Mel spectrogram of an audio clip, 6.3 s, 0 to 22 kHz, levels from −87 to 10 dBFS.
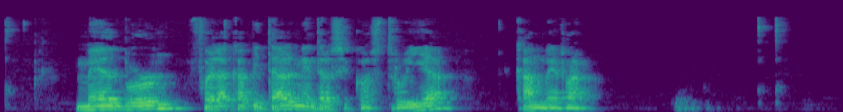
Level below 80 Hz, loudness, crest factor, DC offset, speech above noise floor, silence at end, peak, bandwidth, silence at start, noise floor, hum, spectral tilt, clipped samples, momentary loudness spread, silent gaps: -54 dBFS; -20 LUFS; 18 dB; under 0.1%; 56 dB; 0.5 s; -4 dBFS; 11.5 kHz; 0.05 s; -74 dBFS; none; -6.5 dB/octave; under 0.1%; 15 LU; none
